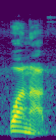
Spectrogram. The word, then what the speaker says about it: honor: An plus noun starting with silent s, an honor. A plus noun starting with pronounced s, a horse.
